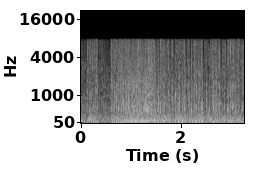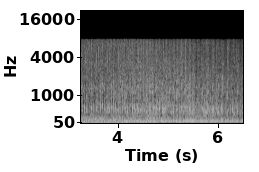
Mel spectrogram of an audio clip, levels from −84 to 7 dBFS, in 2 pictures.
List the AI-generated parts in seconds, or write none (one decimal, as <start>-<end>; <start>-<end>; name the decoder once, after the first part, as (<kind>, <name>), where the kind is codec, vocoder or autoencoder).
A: 2.0-5.8 (vocoder, WaveNeXt)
